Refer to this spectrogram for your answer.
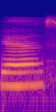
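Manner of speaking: flat, even, level pitch on yes. Intonation lesson, answering a question: level tone on yes. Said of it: "That's level".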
